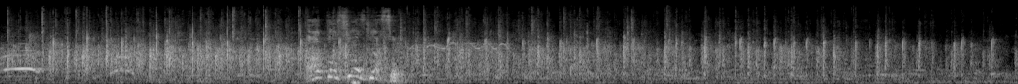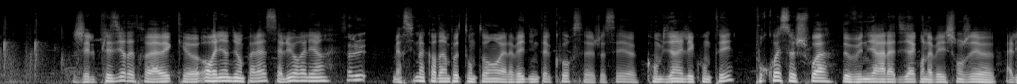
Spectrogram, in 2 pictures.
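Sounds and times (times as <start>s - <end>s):
crowd applause welcoming a runner: 0.0s - 11.0s
speech: 3.2s - 4.2s, 10.9s - 20.3s.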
